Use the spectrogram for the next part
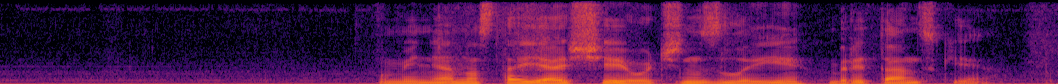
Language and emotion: Russian, neutral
